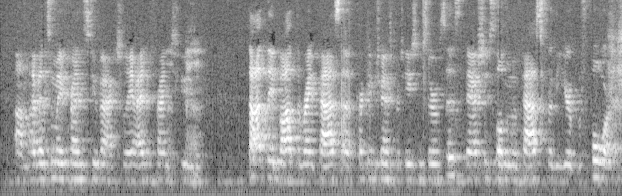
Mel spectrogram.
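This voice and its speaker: A woman talks at a very fast pace in a medium pitch, her intonation flat and monotone, with audible echo in the room. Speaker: university student applying for committee seat. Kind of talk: appointment statement at student senate meeting. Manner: hesitant, many fillers.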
